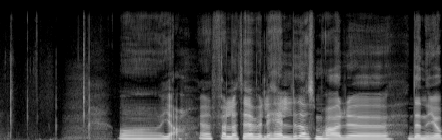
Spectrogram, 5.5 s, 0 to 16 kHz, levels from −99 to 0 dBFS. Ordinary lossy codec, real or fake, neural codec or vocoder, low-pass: none; real; none; 14.4 kHz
